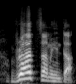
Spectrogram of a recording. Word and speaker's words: बृहत संहिता: बृहत संहिता। यहां पर बृहत आप प्रोनाउंस करेंगे।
